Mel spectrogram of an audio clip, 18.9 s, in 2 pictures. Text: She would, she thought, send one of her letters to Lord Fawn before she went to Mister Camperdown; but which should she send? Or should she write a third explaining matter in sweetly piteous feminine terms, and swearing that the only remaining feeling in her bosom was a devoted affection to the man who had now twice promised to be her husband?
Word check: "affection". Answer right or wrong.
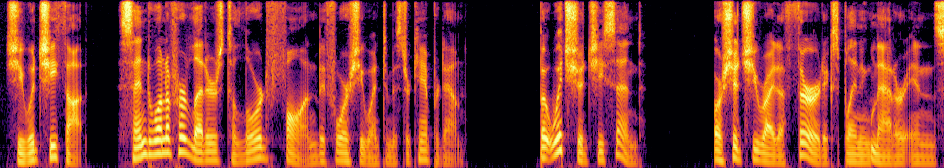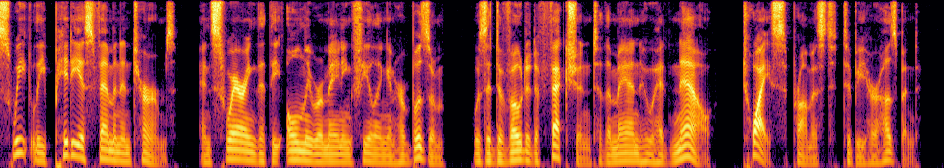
right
